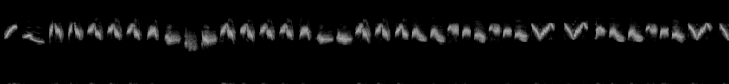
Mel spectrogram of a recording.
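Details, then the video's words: Rapid, rhythmic skylark song made of crisp high chirps in quick repeated runs, a brief lower buzzy dip near the middle, then sharp V-shaped notes repeated to the end, with clean silence behind. "Tiếng Chim Sơn Ca Rừng Hót Hay Nhất"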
